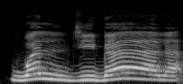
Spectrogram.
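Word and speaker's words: والجبال: Валь джибаля аутада. Валь. С огласовки фатха уходим на лам. Джибаля. Долгота в размере двух огласовок фатхи.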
